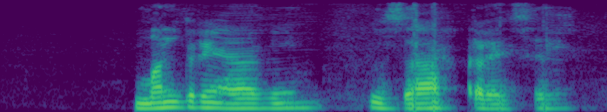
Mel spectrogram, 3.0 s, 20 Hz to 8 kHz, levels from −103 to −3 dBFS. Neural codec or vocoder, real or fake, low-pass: codec, 44.1 kHz, 3.4 kbps, Pupu-Codec; fake; 7.2 kHz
